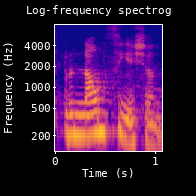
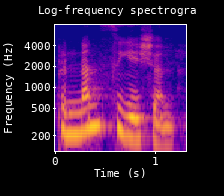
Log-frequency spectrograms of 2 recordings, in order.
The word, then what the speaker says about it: pronunciation: Most of the students pronounce this word as pronunciation. That is wrong. If you look at this word, pronunciation. If I write over here, pronounced, Now this word will be spoken like pronounce. This will be spoken like pronunciation. Pronounced due to OU.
